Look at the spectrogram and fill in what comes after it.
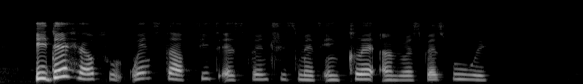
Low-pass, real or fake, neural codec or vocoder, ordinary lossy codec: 7.2 kHz; real; none; none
